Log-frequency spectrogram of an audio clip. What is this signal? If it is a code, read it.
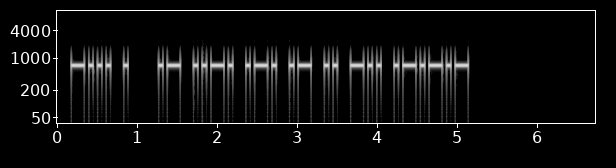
Morse code, heard as a keyed tone, about 22 wpm, 700 Hz. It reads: BE AFRAID.
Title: Sentences from Top 1500 Words 22wpm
